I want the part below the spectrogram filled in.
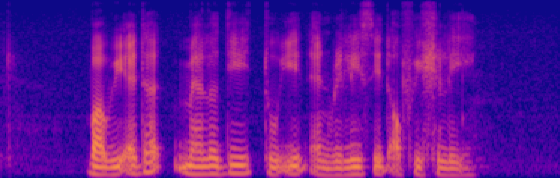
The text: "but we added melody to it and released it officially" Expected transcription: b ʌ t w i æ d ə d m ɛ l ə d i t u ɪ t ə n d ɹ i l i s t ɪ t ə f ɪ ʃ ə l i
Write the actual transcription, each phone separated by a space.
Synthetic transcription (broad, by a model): b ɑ t w i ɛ d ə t m ɛ l ə d i t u ɪ t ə n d ɹ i l i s ɪ t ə f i ʃ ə l i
